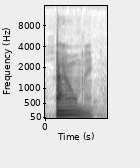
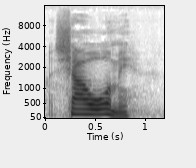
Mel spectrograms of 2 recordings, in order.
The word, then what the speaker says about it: Xiaomi: Uttalas det så? – Xiaomi? Ah. Xia, Xia, Xiaomi. Xiaomi. – Okay. – Xiaomi. – Mm. Man ska låta lite argare. så, eh, och där har vi ju sensorer, eh, så tempgivare i alla rum, i mm.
